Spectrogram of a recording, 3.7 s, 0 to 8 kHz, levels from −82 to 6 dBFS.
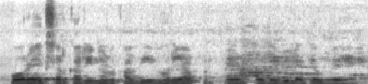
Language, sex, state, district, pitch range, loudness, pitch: Hindi, male, Uttar Pradesh, Saharanpur, 155-165 Hz, -16 LUFS, 160 Hz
